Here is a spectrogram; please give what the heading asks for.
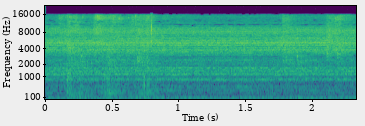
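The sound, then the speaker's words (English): Water splashed from cupped hands onto a face, a steady wet rushing with a few brief splashy bursts throughout and no talking. “when you try and do it like they do in the advert, so you get water in your face, in your hands, and go, that don't work.”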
